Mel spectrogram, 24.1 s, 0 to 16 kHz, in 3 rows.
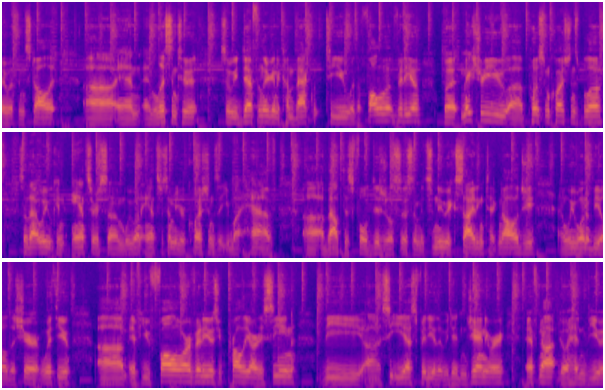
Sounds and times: Music: 0.0 - 24.0
Speech: 0.0 - 24.0.

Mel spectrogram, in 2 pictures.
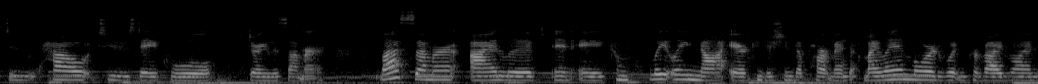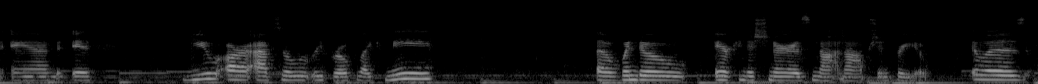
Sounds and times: Speech: 0.0 - 3.2, 3.8 - 11.3, 12.2 - 14.7, 16.4 - 20.7
Music: 0.0 - 20.7.

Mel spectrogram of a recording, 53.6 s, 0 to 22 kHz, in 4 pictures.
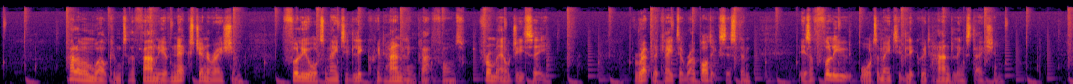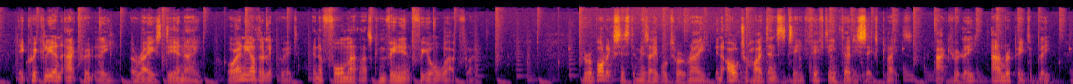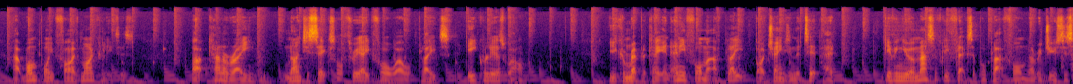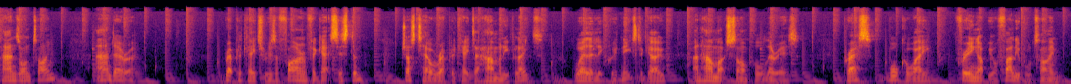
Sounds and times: Music: 0.0 - 53.6
Speech: 0.8 - 6.9, 7.9 - 9.4, 10.0 - 12.6, 13.6 - 19.4, 20.7 - 28.6, 29.2 - 33.5, 34.4 - 37.3, 37.9 - 42.0, 43.0 - 50.2, 50.8 - 53.6.

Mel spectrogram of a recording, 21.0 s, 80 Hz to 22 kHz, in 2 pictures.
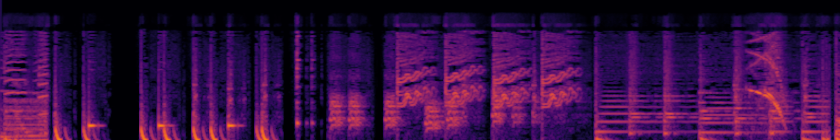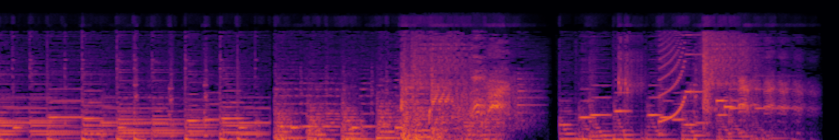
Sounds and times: Funny music: 5.0 - 16.9, 17.5 - 20.8.

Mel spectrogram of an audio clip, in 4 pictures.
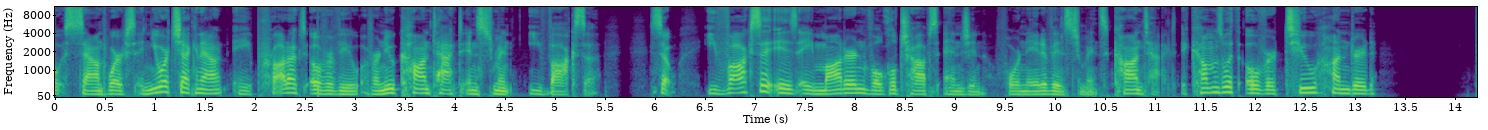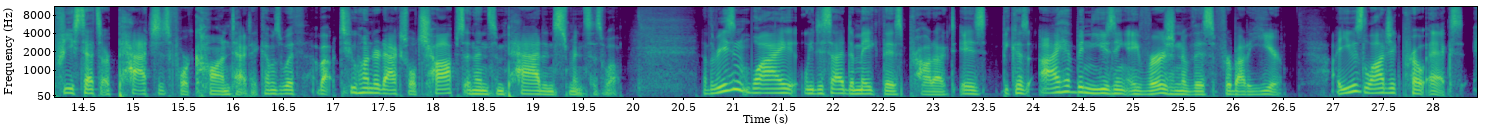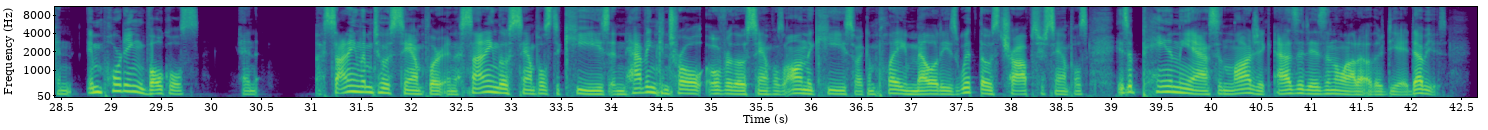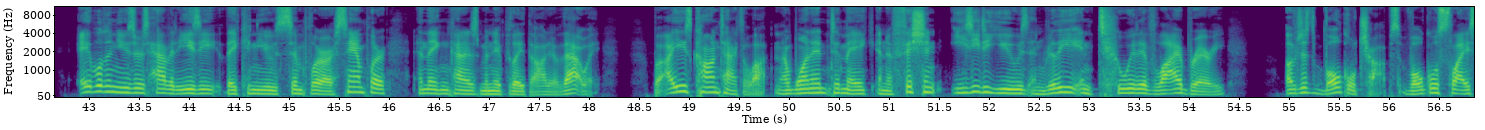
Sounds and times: Speech: 0.0 - 13.3, 14.2 - 19.9, 20.7 - 54.4, 55.0 - 56.8.

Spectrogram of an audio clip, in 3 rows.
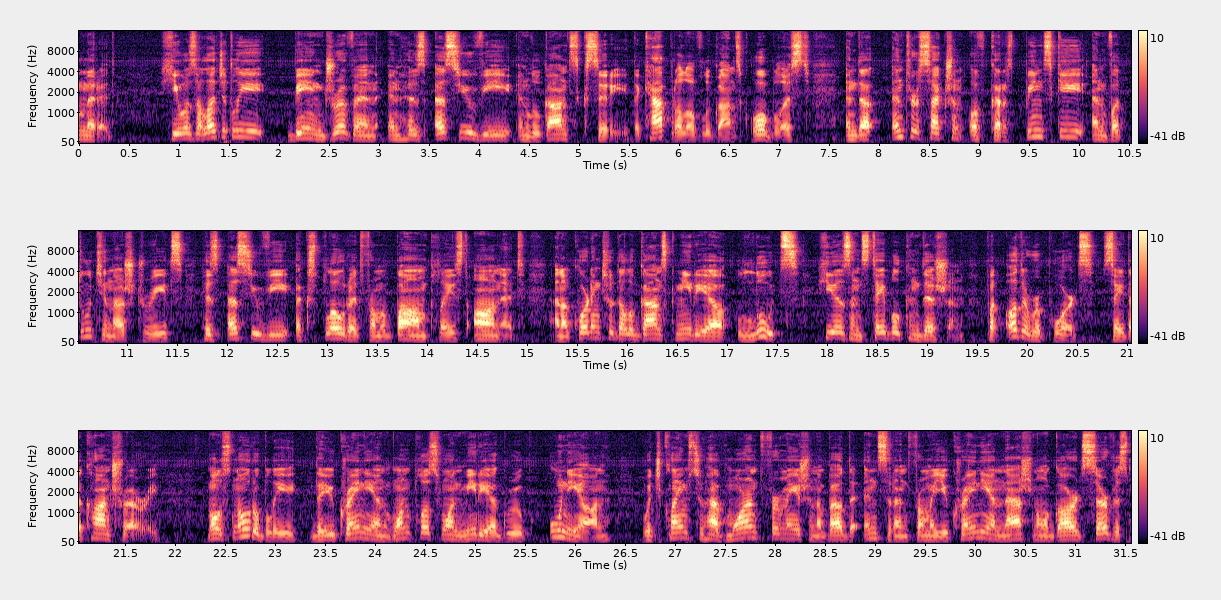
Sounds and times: Speech: 0.0 - 31.5.

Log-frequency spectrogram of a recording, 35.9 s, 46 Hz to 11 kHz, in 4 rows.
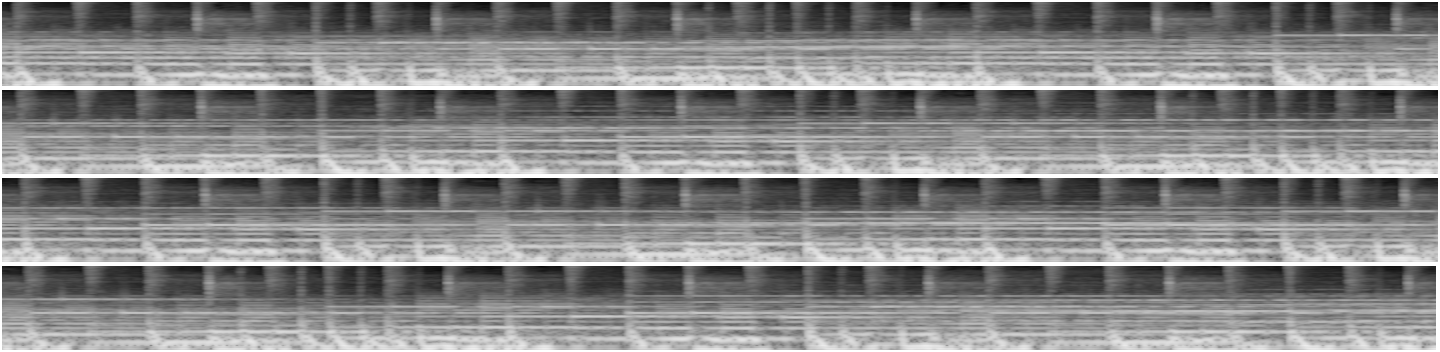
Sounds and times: Music: 0.0 - 35.8.

